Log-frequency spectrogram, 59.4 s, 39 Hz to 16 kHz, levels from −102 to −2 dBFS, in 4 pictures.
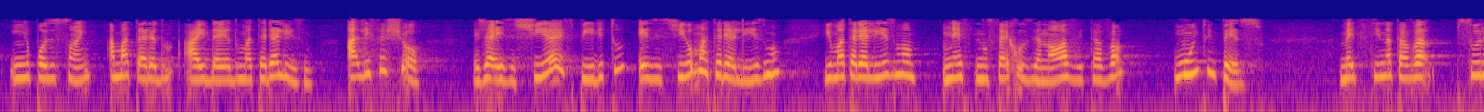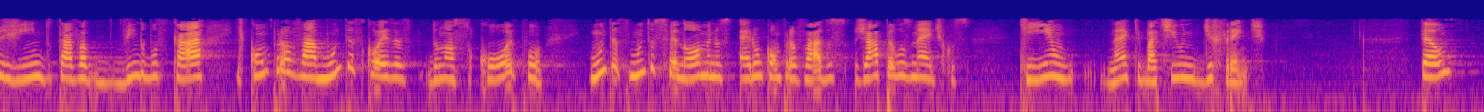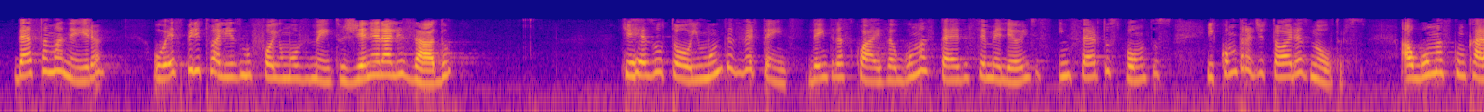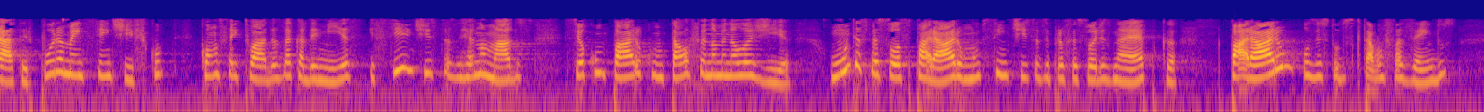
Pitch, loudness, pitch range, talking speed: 260 Hz, -27 LUFS, 235-285 Hz, 115 wpm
